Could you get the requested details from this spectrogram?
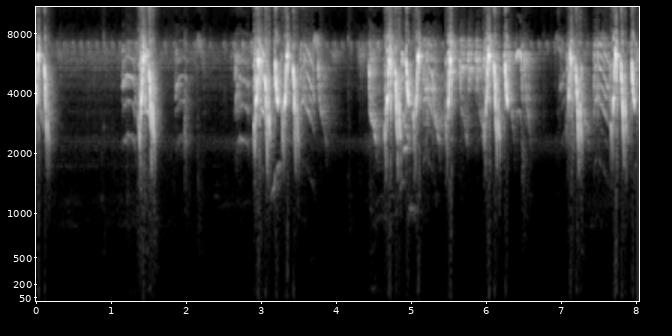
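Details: Bar-winged prinia singing vigorously to provoke rival prinias into song; short explosive bursts of high, scratchy chattering and rapid twittering notes, growing denser toward the end and separated by short gaps, with a steady faint high hiss behind.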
